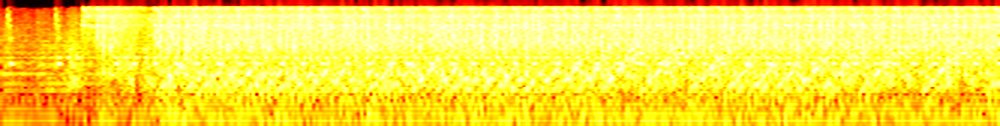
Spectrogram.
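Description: Rapid rising chimes ring out as a game character levels up.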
